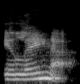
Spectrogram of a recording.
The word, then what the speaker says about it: Helena: So they took my middle name, which is actually, and they changed it to Elena, which is actually spelled Helena.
